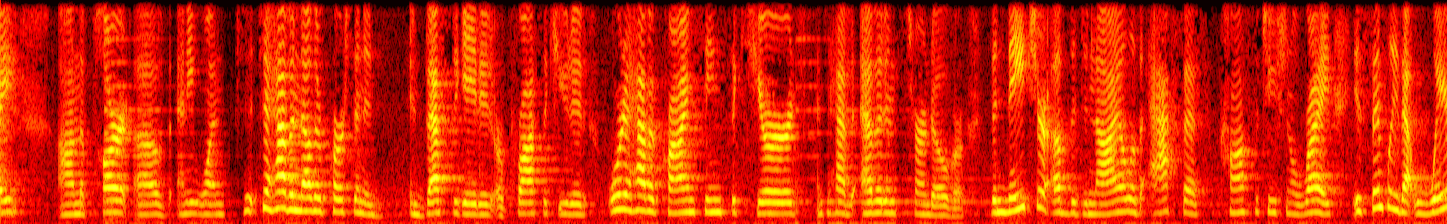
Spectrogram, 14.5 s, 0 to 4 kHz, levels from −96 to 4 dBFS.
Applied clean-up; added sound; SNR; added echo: neural separator model SepFormer DNS4.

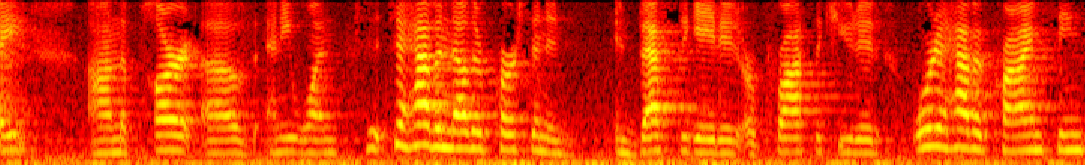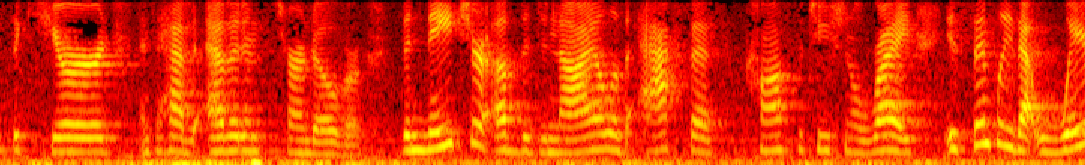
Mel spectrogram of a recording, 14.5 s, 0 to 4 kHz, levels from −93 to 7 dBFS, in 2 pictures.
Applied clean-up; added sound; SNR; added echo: none; none; none; none.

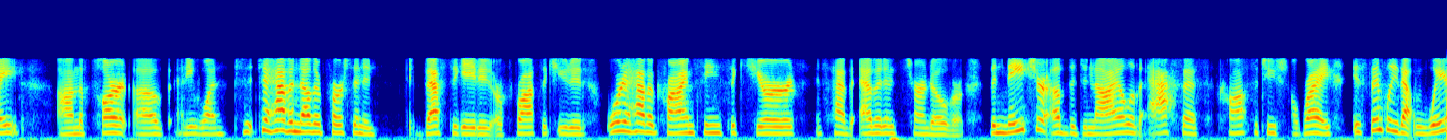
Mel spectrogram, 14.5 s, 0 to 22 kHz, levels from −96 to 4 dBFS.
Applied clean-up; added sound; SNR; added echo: neural diffusion model UNIVERSE++.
